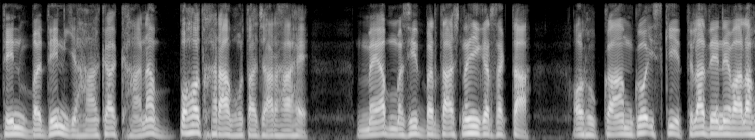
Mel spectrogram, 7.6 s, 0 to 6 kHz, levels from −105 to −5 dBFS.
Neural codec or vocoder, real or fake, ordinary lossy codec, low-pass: none; real; none; 5.4 kHz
